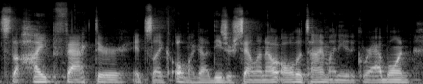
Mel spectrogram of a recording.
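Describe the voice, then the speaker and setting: A man with an American accent speaks at a very fast pace in an energetic tone. His pitch is fairly low, and there is noticeable background noise. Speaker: online marketing content creator. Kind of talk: tutorial. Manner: casual, energetic.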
